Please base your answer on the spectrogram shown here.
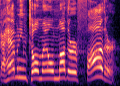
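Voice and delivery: high, loud protest; exasperated. Retold or imitated. Samson protesting to his nagging bride, exasperated. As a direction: imitate an exasperated husband crying out.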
